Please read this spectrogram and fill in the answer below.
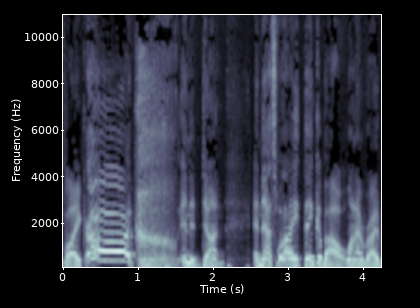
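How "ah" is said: sudden high mock yelp of terror; a quick high crash scream; short mock scream; retold scream. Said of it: "all you see is".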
